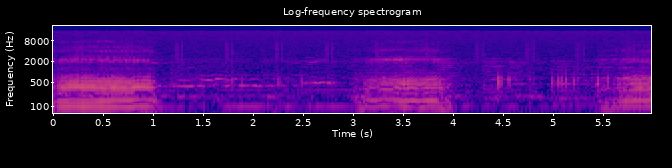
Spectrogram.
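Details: Senior Cane Corso asleep in the morning: loud, low, rattling snores about every three seconds, roughly 20 breaths a minute, with faint room noise between; snoring.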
